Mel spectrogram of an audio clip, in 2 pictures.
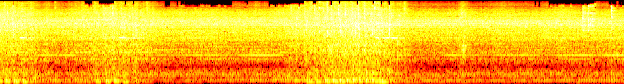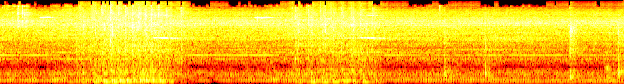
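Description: A sewing machine stitches the thick pocket section of a bag, running in steady mechanical bursts with two louder passes, close and alone without talk.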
